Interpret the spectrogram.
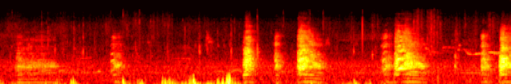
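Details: Two-month-old white Brahma chicks giving short, harsh honking calls in bursts of one to two seconds, about every second, with low thumps and shuffling noises between them.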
